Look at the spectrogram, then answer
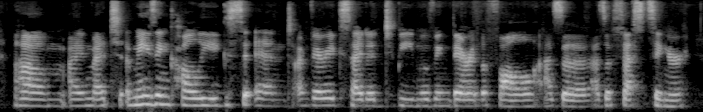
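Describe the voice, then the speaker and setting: The speaker talks with hardly any pauses in a monotone, flat intonation. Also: woman, medium pitch for a woman, moderate pace. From Quebec, Gatineau. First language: French. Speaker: opera singer. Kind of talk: interview.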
